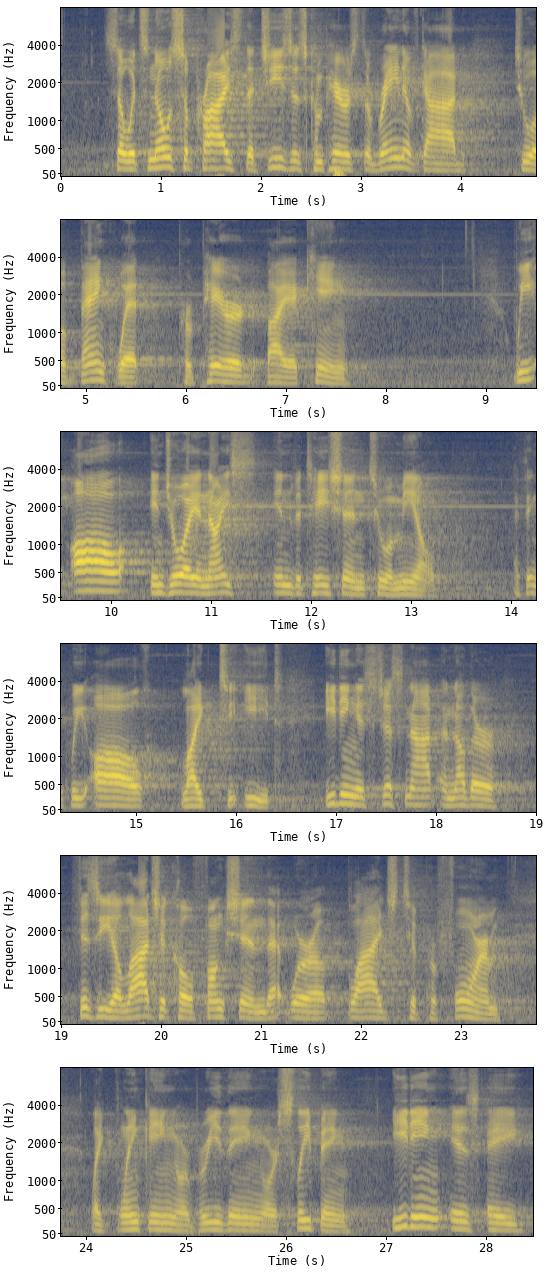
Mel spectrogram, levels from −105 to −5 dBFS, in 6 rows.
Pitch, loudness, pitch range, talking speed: 130 Hz, -17 LUFS, 115-145 Hz, 115 wpm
